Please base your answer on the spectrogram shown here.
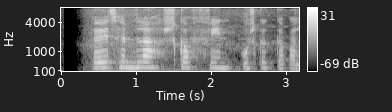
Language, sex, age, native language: Icelandic, female, 30-39, Icelandic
